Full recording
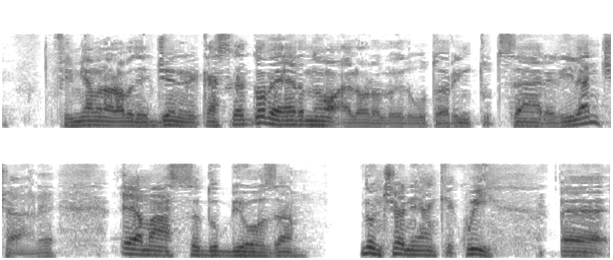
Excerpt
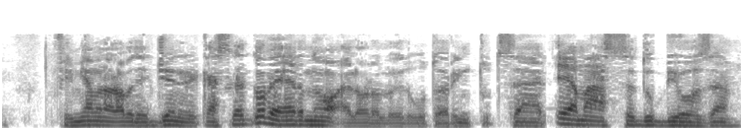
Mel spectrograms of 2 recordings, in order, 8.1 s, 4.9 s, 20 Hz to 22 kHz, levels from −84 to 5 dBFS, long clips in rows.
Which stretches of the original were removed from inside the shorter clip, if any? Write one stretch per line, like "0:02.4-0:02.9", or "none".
0:03.6-0:04.8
